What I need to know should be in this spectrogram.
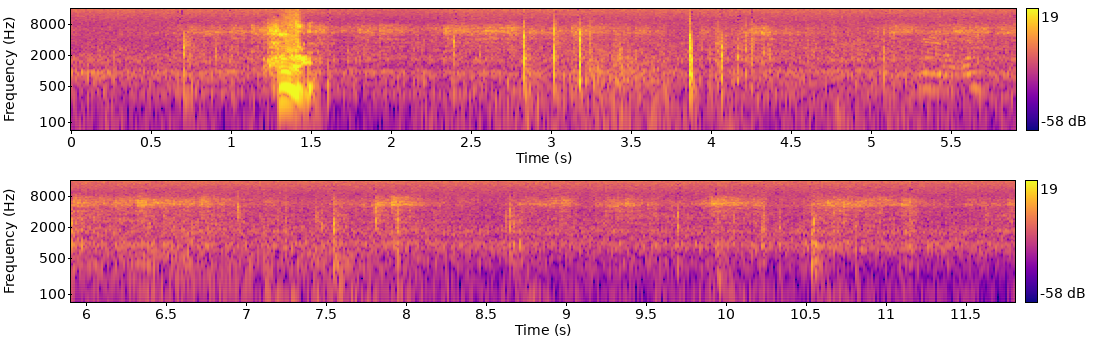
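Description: Shoes scuff and thump on a wooden deck.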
